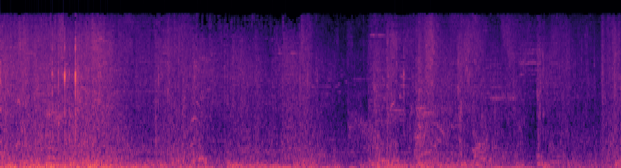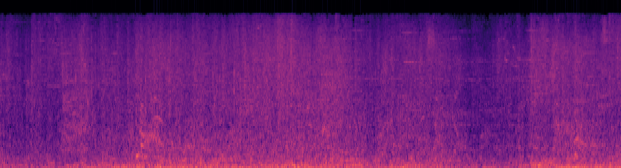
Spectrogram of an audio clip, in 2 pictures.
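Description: Game spells crackle and blast during a fight.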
